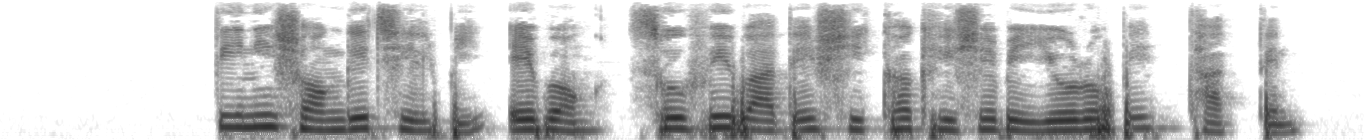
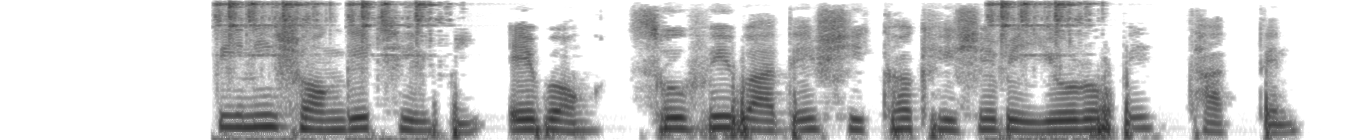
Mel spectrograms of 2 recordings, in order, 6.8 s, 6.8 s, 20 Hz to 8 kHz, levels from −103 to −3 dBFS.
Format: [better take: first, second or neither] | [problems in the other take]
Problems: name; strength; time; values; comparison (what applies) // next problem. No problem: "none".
first | noise reduction (classical method spectral subtraction)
